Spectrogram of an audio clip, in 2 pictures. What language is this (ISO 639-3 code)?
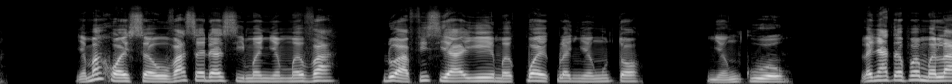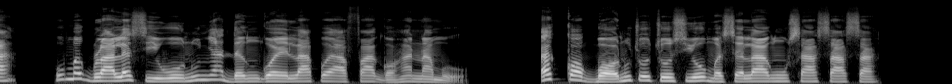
ewe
